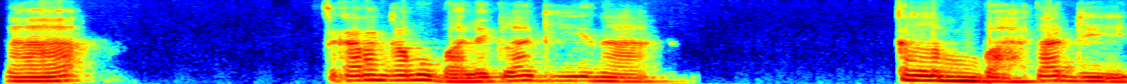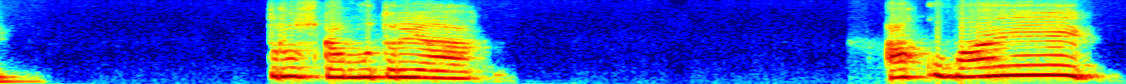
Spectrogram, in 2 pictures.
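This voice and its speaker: A preacher voicing a calm mother gently coaxing her child, in a raised voice. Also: medium pitch, slow, pauses often. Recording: dull lo-fi recording.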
